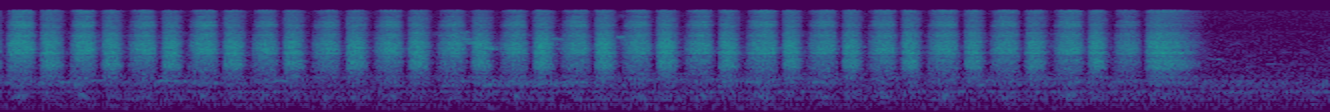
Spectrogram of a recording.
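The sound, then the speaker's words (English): Rapid, shallow breath-of-fire breathing, a fast even train of many short forceful puffs at about five per second that stops abruptly into quiet. “Now you have the good old-fashioned dragon breath. Some may call it hyperventilating, but it looks and sounds like this.”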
